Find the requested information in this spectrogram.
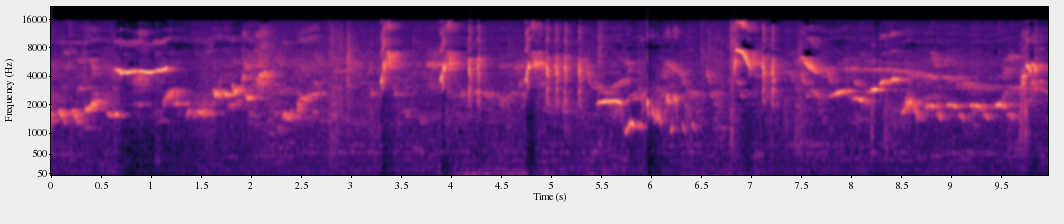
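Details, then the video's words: White-rumped shama song meant to provoke rival shamas: a dense, varied stream of whistles, sharp chips and harsh notes over ten seconds, with a busy, cluttered background. "Kicauan Murai Batu Yang Bikin Emosi Lawan"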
